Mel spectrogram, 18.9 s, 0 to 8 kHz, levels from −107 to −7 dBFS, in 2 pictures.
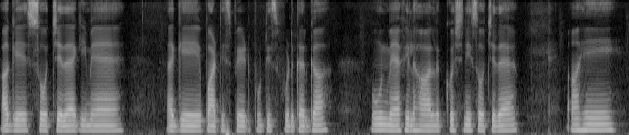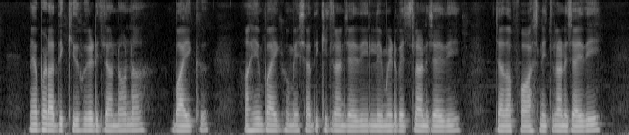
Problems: constant background noise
